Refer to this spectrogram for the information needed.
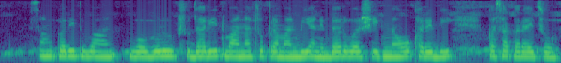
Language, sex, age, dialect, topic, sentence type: Marathi, female, 25-30, Southern Konkan, agriculture, question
